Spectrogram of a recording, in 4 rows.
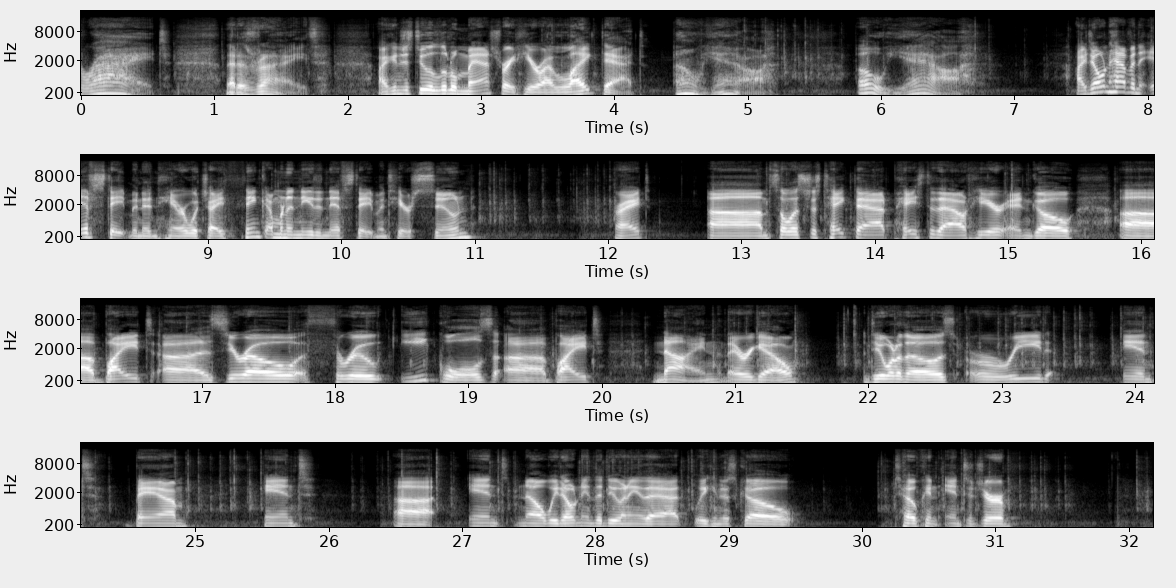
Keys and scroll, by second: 0.0-14.1 typing, 8.1 ctrl+c, 9.2 ctrl+c, 15.2-32.1 typing.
